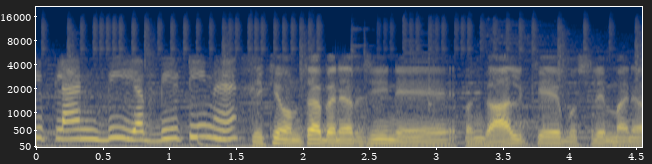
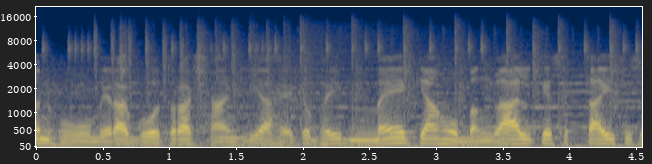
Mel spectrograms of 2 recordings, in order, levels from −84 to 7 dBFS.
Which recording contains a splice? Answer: first; 2 cuts; at 1.6 s, 3.2 s

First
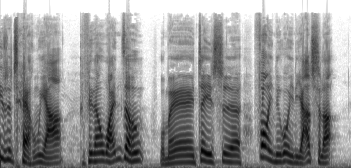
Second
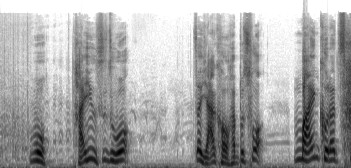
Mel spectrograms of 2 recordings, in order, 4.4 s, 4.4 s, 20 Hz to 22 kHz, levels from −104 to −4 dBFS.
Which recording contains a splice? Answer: first; 2 cuts; at 0.9 s, 1.9 s

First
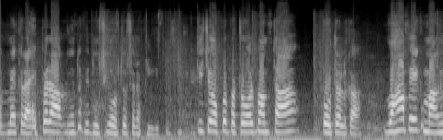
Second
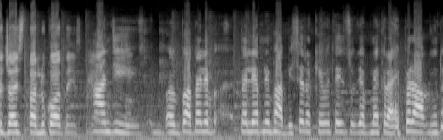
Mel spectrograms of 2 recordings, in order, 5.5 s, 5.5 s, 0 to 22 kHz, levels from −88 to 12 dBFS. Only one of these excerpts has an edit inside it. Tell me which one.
first; 2 cuts; at 2.5 s, 4.6 s

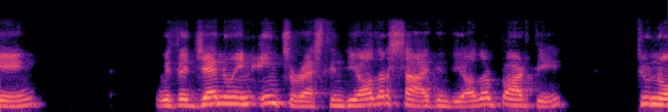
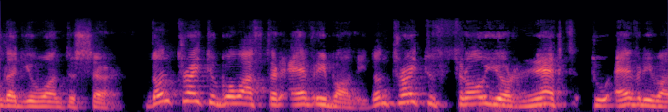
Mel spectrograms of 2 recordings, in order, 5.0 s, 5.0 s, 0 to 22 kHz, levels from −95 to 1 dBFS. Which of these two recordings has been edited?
second; 1 cut; at 1.0 s

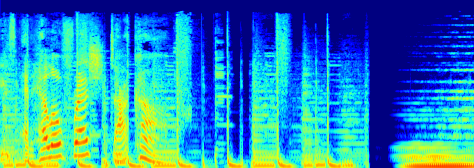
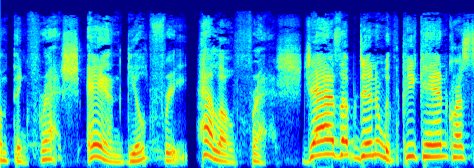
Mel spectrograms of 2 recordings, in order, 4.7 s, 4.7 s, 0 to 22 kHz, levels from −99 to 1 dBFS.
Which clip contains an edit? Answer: first; 1 cut; at 3.8 s

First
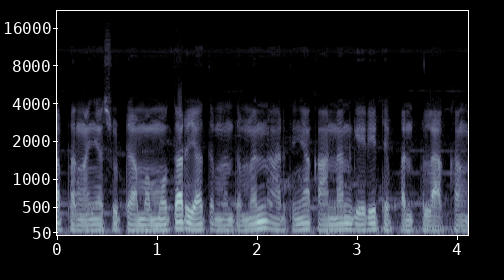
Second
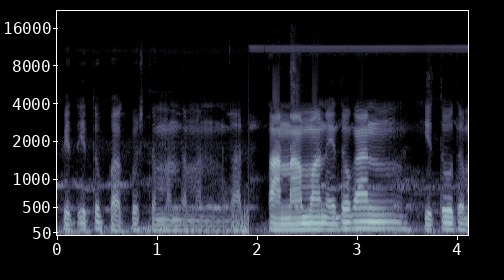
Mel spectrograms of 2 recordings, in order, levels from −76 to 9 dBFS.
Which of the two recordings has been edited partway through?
second; 1 cut; at 1.8 s

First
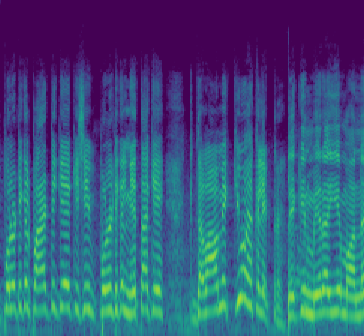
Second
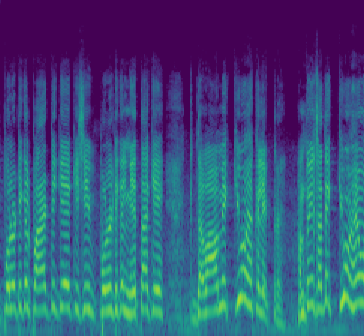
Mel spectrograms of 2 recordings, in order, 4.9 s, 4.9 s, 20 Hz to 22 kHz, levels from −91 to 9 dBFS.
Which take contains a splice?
first; 1 cut; at 3.8 s

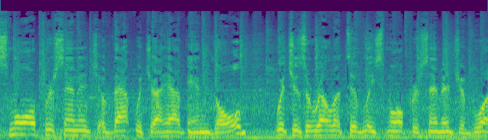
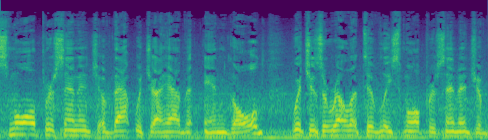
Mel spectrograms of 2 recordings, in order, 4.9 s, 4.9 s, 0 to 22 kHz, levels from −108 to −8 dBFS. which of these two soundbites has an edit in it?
first; 1 cut; at 1.8 s

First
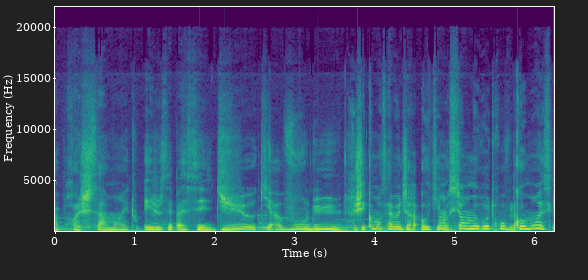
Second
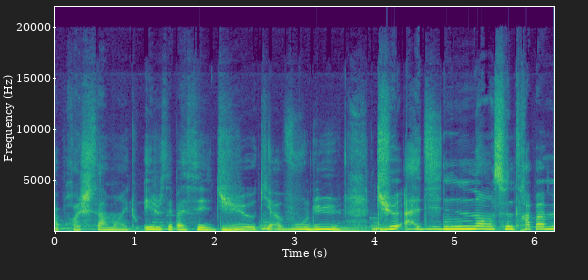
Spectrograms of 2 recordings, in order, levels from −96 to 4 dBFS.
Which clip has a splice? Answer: first; 1 cut; at 3.8 s

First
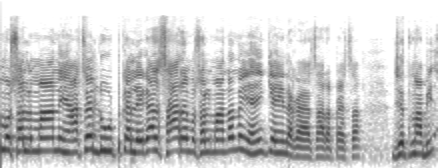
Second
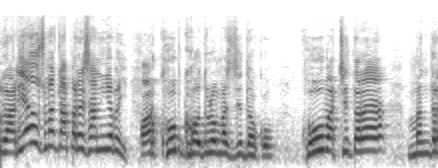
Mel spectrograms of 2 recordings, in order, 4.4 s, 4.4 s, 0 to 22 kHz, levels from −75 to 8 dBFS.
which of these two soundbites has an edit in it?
second; 1 cut; at 1.3 s

